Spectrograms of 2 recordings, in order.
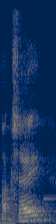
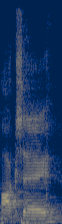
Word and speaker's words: Akshay: oh um i guess the traditional pronunciation of my name is akshay um with kind of like that soft a sound and then the way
